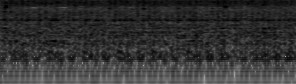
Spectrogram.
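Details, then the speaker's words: Jeep XJ just after replacing a bad fuel injector under warranty: petrol engine idles smoothly and evenly with a soft, steady hum, no stumble or miss; much smoother than the earlier rough idle. "I'll pull up the old version, if I can find it, of how it was idling, roughness, and compare it with how it is now. It's much smoother."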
